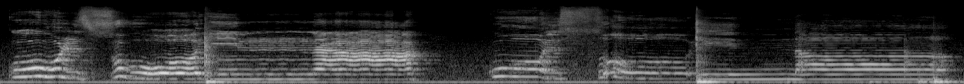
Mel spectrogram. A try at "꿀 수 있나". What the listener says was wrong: 있나를 너무 길게 빼면은 아, 안 돼.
